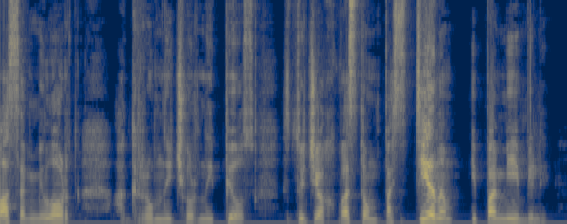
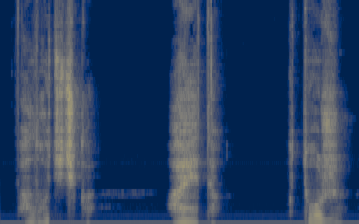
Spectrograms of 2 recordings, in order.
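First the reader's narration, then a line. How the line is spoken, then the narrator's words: Whispered question. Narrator (Russian): спросила шепотом мать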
